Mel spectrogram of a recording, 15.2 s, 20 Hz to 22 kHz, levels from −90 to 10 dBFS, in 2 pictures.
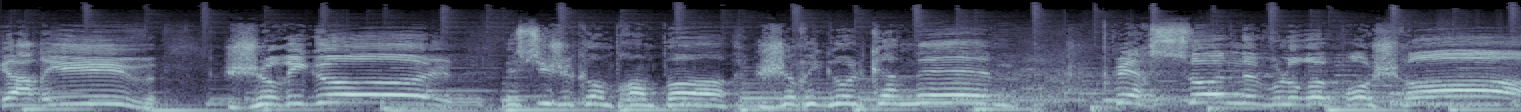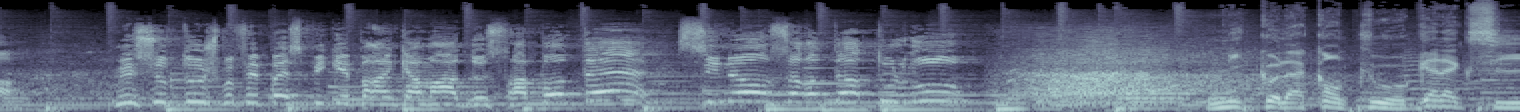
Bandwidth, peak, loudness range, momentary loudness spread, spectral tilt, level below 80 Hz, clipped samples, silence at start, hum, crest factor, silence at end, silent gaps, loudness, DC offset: over 20 kHz; -2 dBFS; 1 LU; 6 LU; -3.5 dB/octave; -32 dBFS; under 0.1%; 0 s; none; 12 dB; 0 s; none; -14 LUFS; under 0.1%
